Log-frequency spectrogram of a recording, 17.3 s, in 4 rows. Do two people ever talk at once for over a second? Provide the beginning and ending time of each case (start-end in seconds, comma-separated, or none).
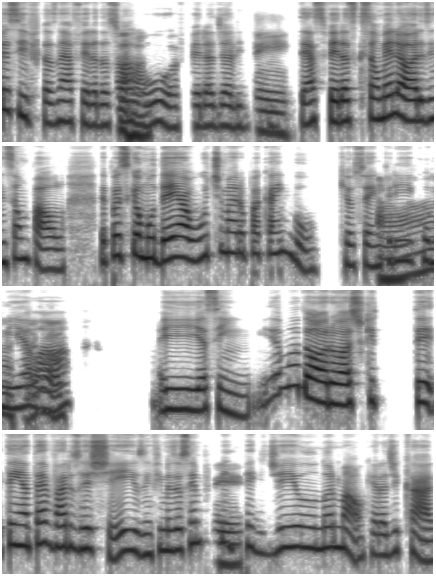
8.1-9.2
